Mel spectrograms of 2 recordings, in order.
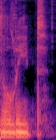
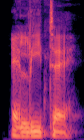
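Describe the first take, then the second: First: The word is pronounced the English way. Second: The word is pronounced in a non-English way. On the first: This is the pronunciation of the English word. The speaker calls it right. "oh my God, the word is elite" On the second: This is the childhood pronunciation copied from a neighbor. The speaker calls it wrong. "my neighbor had one and he called it an Elite. And so I called it Elite"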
